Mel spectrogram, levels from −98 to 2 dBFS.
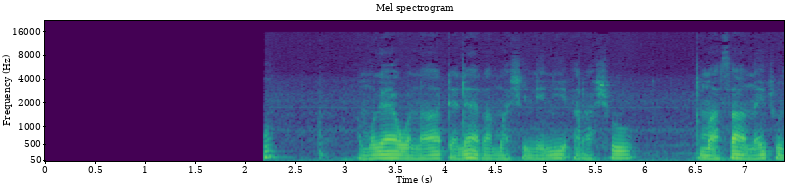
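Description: Speech recording opening in an audio dropout to silence: plain silence, no room tone, until 2.18 s, likely from a lost or muted input.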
